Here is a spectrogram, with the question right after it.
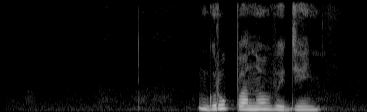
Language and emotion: Russian, neutral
